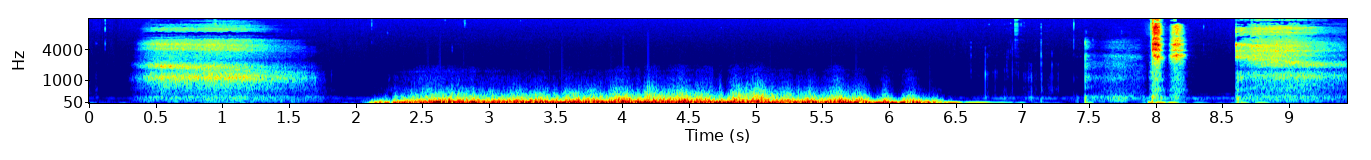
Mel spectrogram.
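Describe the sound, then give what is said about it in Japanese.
A steady stream of cool breath blown gently for about four seconds, with a rushing, airy rumble, framed by a quick inhale before and a soft breath and small mouth clicks after. “僕の吐息、ひんやりして気持ちいいでしょ。”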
